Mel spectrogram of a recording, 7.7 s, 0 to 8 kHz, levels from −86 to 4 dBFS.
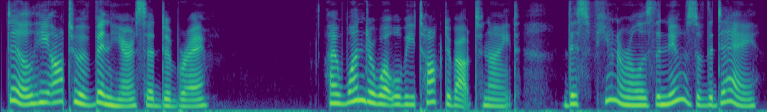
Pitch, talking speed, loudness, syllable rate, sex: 220 Hz, 205 wpm, -18 LUFS, 5.5 syllables/s, female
